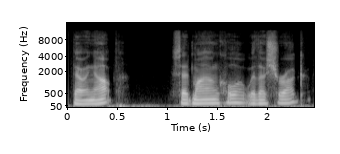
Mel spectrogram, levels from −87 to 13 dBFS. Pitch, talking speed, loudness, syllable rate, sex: 125 Hz, 195 wpm, -17 LUFS, 4.4 syllables/s, male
